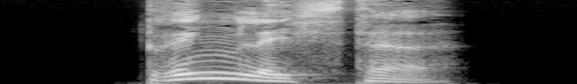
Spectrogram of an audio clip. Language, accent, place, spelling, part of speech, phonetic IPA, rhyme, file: German, Germany, Berlin, dringlichste, adjective, [ˈdʁɪŋlɪçstə], -ɪŋlɪçstə, De-dringlichste.ogg
- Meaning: inflection of dringlich: 1. strong/mixed nominative/accusative feminine singular superlative degree 2. strong nominative/accusative plural superlative degree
